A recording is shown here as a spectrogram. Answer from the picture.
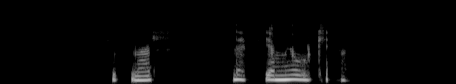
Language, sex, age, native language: Icelandic, female, 30-39, Polish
